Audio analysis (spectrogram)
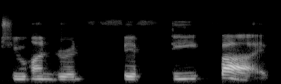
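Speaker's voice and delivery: slow, deliberate delivery, word by word. Teaching how to say a number aloud, said slowly, word by word. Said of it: "So if I say it slow".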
